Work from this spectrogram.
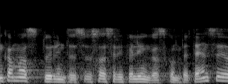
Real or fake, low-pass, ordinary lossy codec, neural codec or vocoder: real; 5.4 kHz; AAC, 32 kbps; none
